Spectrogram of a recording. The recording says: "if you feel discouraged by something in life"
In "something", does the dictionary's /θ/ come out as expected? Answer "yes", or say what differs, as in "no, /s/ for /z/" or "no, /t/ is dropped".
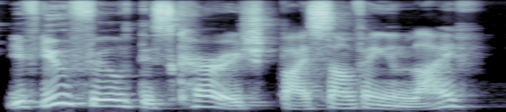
yes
